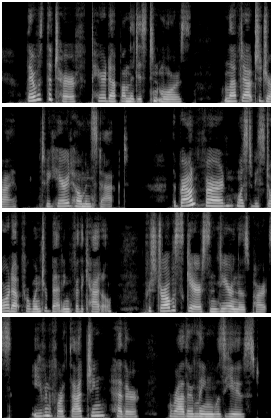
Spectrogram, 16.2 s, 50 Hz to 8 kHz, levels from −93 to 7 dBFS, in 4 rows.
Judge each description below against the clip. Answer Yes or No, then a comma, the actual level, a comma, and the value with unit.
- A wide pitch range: No, average, 3.3 semitones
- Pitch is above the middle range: Yes, high, 210 Hz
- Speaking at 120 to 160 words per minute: No, average, 195 wpm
